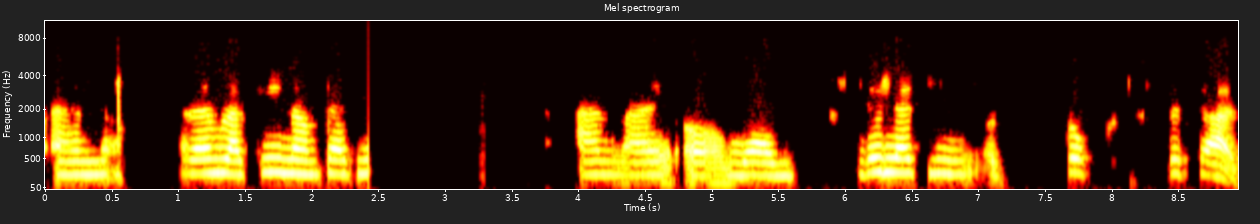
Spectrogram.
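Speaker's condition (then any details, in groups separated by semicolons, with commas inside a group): Cerebral palsy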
